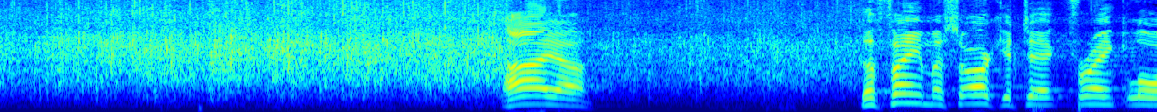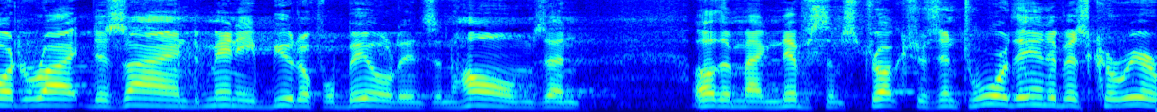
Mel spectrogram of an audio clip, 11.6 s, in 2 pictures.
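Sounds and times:
audience clapping hands: 0.0 - 5.2
speech: 2.5 - 3.0, 4.3 - 11.5.

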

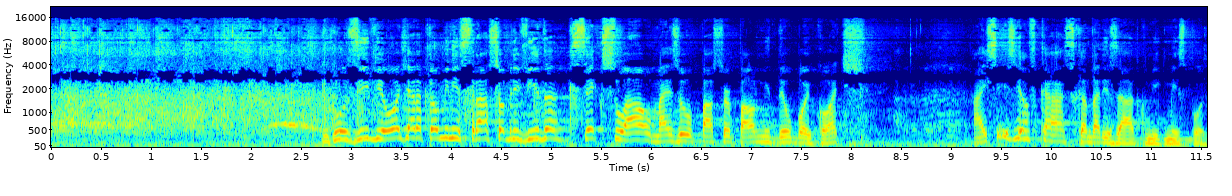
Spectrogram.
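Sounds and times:
crowd applause: 0.0 - 4.3
speech: 2.7 - 8.2, 9.2 - 11.5.

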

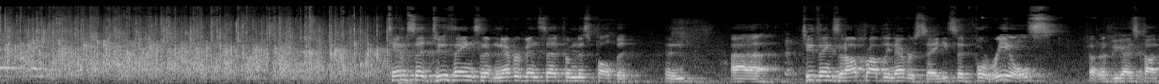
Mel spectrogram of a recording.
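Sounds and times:
church congregation applause after a message: 0.0 - 4.1
speech: 3.9 - 11.5.

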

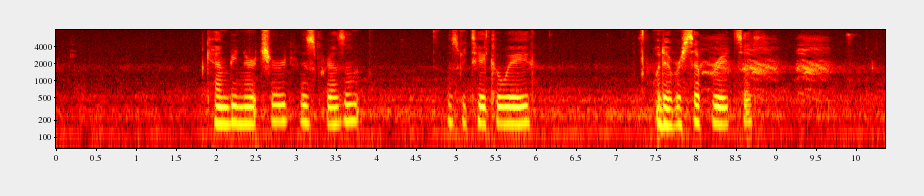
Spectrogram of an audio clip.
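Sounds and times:
speech: 1.8 - 4.0, 4.9 - 6.1, 7.5 - 9.0
crows cawing: 8.0 - 10.0.

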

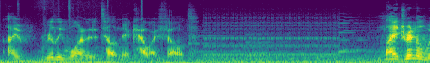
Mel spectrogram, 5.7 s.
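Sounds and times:
speech: 0.1 - 2.9, 5.1 - 5.7
telephone ringing on a call: 2.6 - 5.3.

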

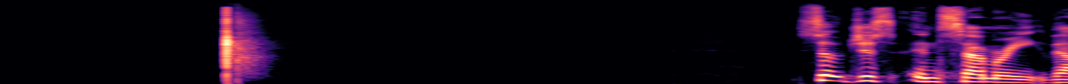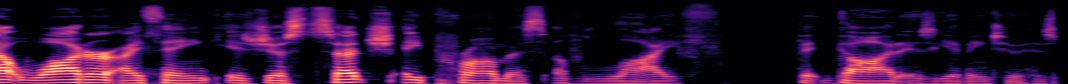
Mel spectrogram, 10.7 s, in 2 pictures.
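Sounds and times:
single hand clap for sync: 1.1 - 1.5
speech: 4.0 - 10.6.

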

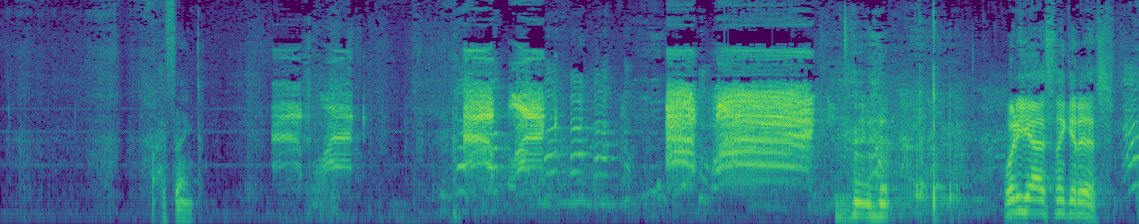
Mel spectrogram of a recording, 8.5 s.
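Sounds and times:
speech: 1.2 - 1.6, 6.2 - 8.5
toy duck quacking: 2.0 - 2.8, 3.4 - 4.2, 5.0 - 6.2
laughter: 3.2 - 7.9.

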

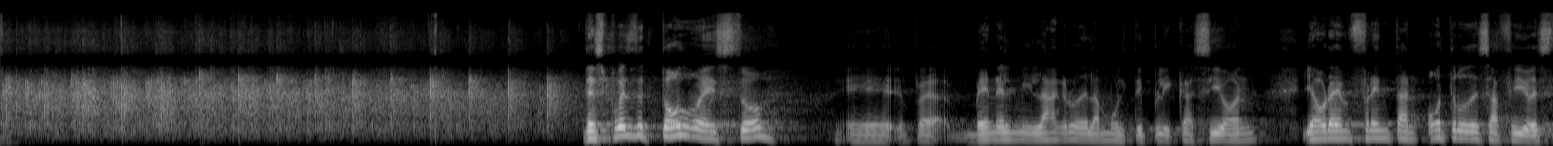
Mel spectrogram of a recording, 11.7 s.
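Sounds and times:
audience applause: 0.0 - 4.4
speech: 4.4 - 11.6.

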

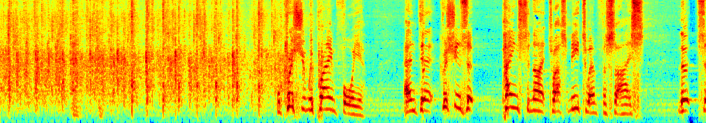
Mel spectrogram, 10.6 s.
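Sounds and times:
audience round of applause: 0.0 - 4.7
speech: 4.2 - 10.5.

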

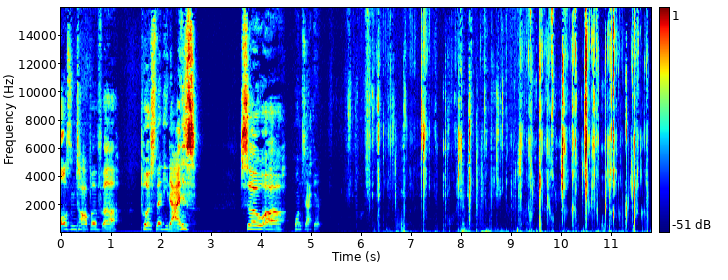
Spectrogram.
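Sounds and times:
speech: 0.1 - 2.8, 3.6 - 5.3
person chewing marshmallows: 5.7 - 11.7.

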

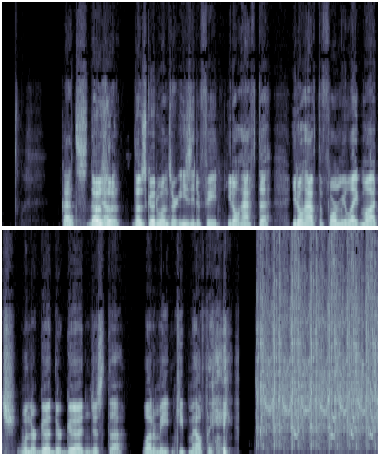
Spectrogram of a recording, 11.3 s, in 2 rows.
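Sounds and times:
speech: 0.9 - 9.2
camera shutter firing in a rapid burst: 9.4 - 11.2.

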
